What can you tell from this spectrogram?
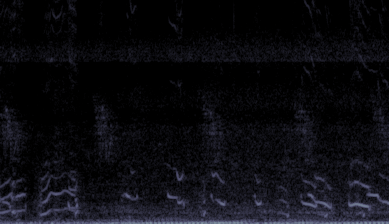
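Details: High, wavering puppy whimpers beside their mother dog in Siem Reap, Cambodia: quick squeaky notes that rise and fall, several per second, against a loud low droning hum.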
